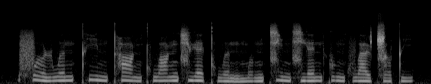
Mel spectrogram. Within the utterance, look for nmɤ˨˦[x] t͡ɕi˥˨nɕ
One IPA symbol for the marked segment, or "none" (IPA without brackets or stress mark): ŋ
